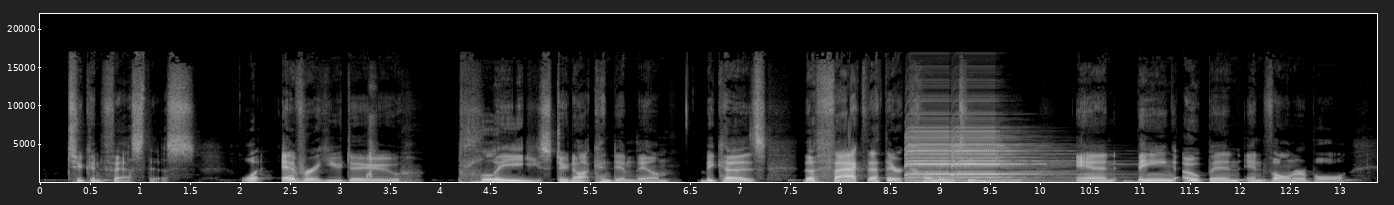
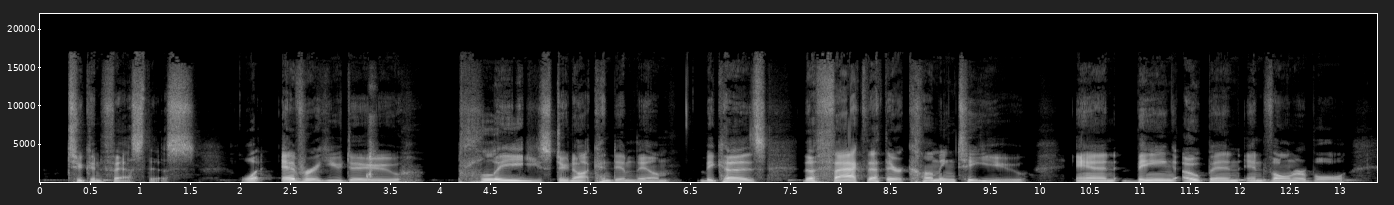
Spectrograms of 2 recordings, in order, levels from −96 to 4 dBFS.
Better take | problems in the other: second | alarm; loud; from 8.5 to 10 s; peak 5 dB above the speech

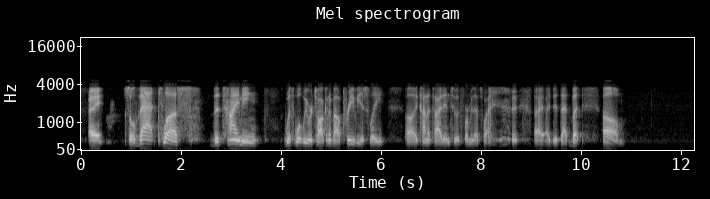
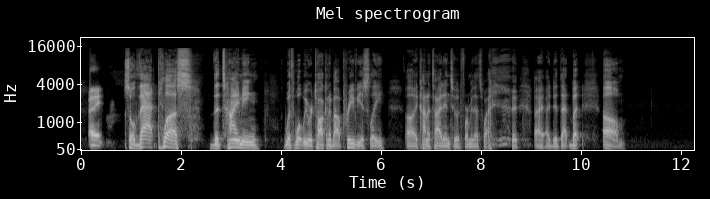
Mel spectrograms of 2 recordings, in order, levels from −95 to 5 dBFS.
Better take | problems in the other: second | phone-call audio; nothing above 3.5 kHz

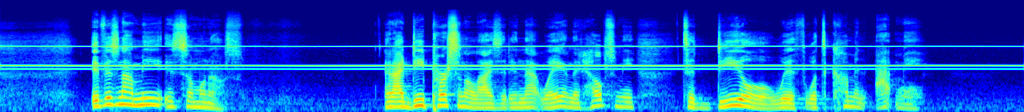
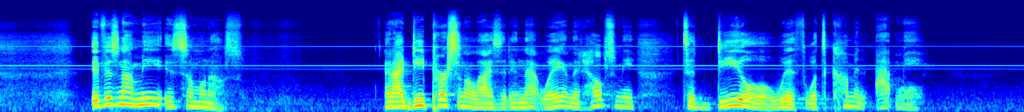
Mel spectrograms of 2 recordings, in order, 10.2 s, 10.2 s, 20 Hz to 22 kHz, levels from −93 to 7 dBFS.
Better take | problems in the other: second | high-pitched whine; loud; throughout; 2.5 kHz, 7 dB below the speech; faint in the second

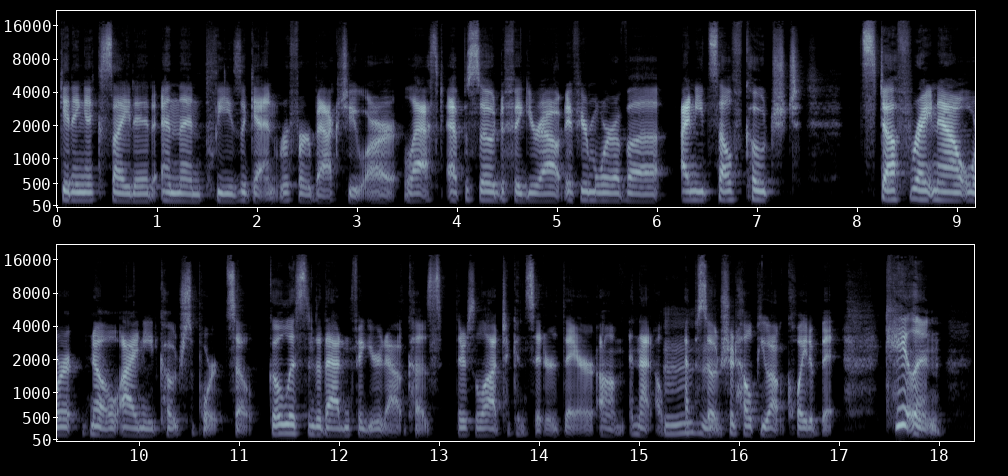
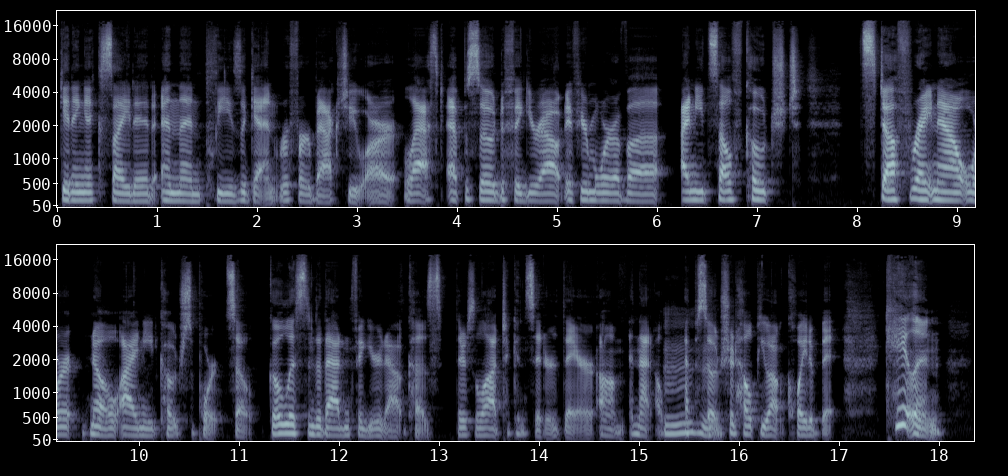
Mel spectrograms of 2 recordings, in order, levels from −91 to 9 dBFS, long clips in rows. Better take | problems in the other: second | thin; somewhat; fading below 300 Hz

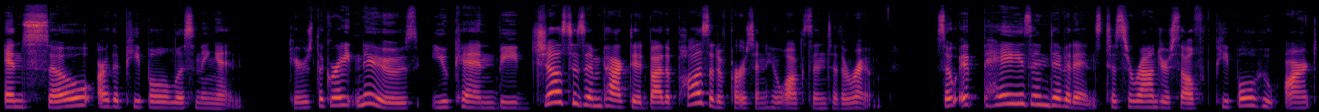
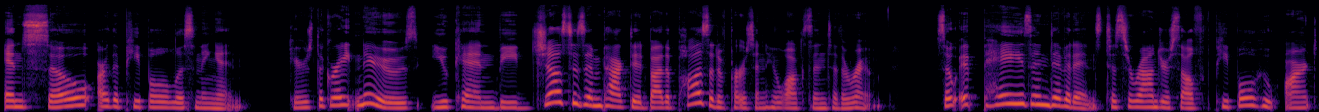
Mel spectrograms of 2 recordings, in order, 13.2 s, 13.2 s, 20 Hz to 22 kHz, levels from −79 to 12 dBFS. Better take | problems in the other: second | thin; very; fading below 450 Hz

